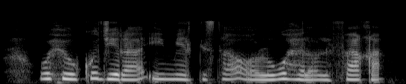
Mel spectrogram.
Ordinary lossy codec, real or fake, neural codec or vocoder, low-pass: none; real; none; none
